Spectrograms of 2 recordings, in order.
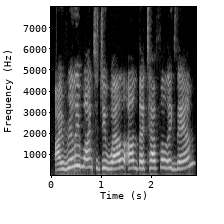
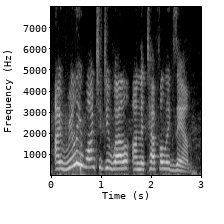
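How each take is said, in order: First: The voice rises at the end. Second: The voice falls at the end. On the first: The speaker has not finished talking. The speaker calls it wrong. "you always go up at the end of your sentences like this" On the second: The speaker has finished talking. The speaker calls it right. "I only know you have finished if you go down"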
